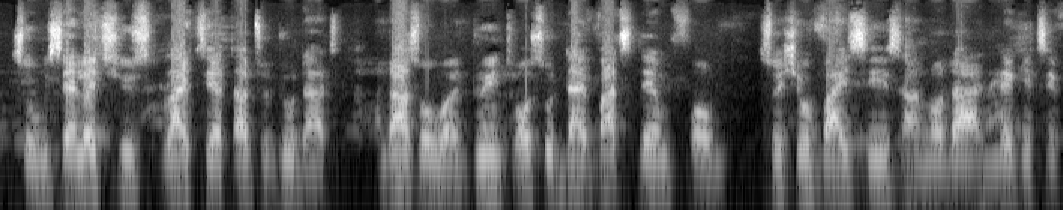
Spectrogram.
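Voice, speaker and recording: Nigerian guy being interviewed, raspy gravelly voice, explains things point by point. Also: mid-range voice, no echo, poor audio. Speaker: theatre project founder being interviewed.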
